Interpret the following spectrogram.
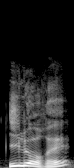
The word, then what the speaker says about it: aurait: Il aurait, elle aurait, final T not pronounced, so phonetically exactly the same form here.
